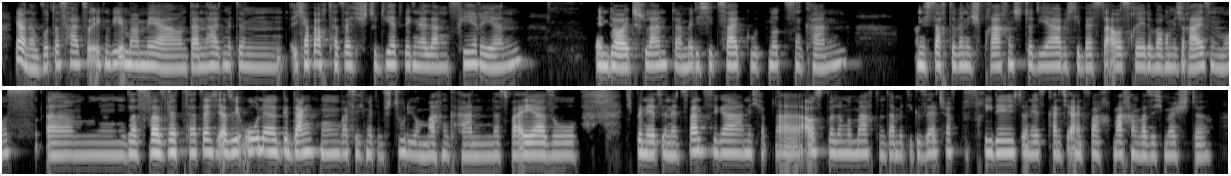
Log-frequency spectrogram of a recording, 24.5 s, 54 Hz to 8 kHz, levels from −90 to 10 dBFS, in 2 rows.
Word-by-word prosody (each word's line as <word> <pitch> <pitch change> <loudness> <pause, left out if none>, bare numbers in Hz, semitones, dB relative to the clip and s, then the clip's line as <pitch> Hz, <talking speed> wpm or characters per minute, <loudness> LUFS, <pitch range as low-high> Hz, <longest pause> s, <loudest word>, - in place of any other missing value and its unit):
ja, 255 - +8
dann 160 -1 -2
wurde 180 - -3
das 205 +1 -1
halt 210 0 +1
so - - 0
irgendwie 205 0 0
immer 200 -2 +3
mehr 175 -4 +2
und 170 0 -7
dann 175 +1 +1
halt 190 -1 0
mit 190 0 -5
dem 175 -2 -5
ich 170 +4 -4
habe 215 +1 +3
auch 210 - +1
tatsächlich 190 -1 -2
studiert 200 +1 -2
wegen 190 0 -2
der 180 -1 0
langen 180 0 -1
Ferien 205 +3 -1 0.6
in 185 0 +4
Deutschland, 185 +3 +4
damit 175 +1 -2
ich 185 0 -1
die 195 -1 -6
Zeit 190 0 +5
gut 185 0 -9
nutzen 190 -2 +4
kann. 185 +6 -4 0.7
Und 195 - +3
ich 185 - 0
dachte, 190 -1 0
wenn 185 - 0
ich 185 - -1
Sprachen 185 +2 0
studiere, 185 -3 -2
habe 185 -1 +1
ich 185 - -7
die 185 - -6
beste 180 0 +2
Ausrede, 180 0 0
warum 175 0 -2
ich 175 +1 -4
reisen 180 +1 +2
muss. 195 +10 +1
Ähm, 175 0 -3
das 185 0 +3
war's 195 -1 +7
wäre 200 - +6
jetzt 205 - -5
tatsächlich 200 +1 +2
also 200 - +4
hier 210 - +3
ohne 215 -2 +4
Gedanken, 190 -1 +2
was 190 0 -2
ich 180 - -8
mit 185 -1 -6
dem 170 - -13
Studium 180 -2 -4
machen 175 +1 -3
kann. 165 0 -5
Das 175 +1 -5
war 180 - +4
eher 180 0 +5
so: 175 0 -4 0.5
Ich - - -14
bin 200 -3 +2
jetzt 185 0 +3
in 180 - -2
den 175 -1 -4
20ern, 195 0 +1
ich 190 0 -8
habe - - -13
'ne 90 +1 -1
Ausbildung 195 -2 0
gemacht 190 0 -3
und 175 - -10
damit 180 -1 -5
die - - -14
Gesellschaft 195 +3 -5
befriedigt 200 +1 -1
und - - -3
jetzt 185 0 -1
kann 180 - -2
ich - - -5
einfach 185 0 -4
machen, 185 -1 -1
was 170 0 -2
ich 170 - -7
möchte. 170 -1 -6
185 Hz, 230 wpm, -24 LUFS, 175-195 Hz, 0.7 s, ja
